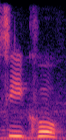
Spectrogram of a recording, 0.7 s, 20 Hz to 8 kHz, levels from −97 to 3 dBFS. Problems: none marked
